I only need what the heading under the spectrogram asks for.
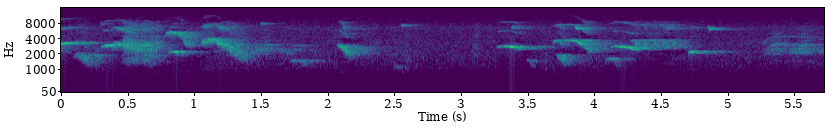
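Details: A flock of Chopi blackbirds at fruit trees in a backyard gives a busy jumble of loud, liquid whistles and sharp chirps, overlapping notes tumbling over each other several times a second.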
